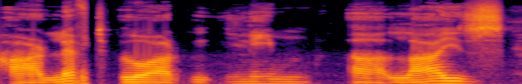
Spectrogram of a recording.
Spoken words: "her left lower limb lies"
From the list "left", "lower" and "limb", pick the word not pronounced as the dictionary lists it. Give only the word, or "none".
limb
